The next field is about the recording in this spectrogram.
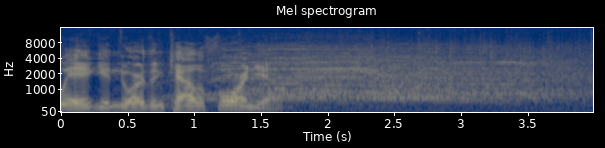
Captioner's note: applause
